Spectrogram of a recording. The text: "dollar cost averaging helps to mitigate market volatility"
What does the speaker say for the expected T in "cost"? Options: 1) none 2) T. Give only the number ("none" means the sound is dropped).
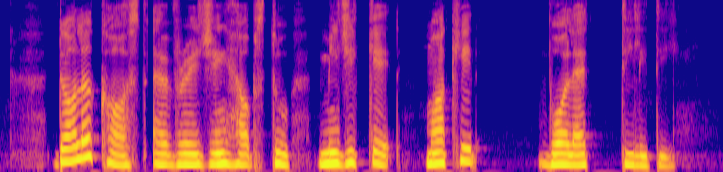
2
